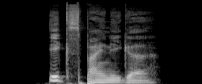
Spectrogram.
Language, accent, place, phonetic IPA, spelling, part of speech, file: German, Germany, Berlin, [ˈɪksˌbaɪ̯nɪɡə], x-beinige, adjective, De-x-beinige.ogg
- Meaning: inflection of x-beinig: 1. strong/mixed nominative/accusative feminine singular 2. strong nominative/accusative plural 3. weak nominative all-gender singular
